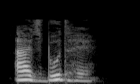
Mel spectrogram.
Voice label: Today is Wednesday. - Urdu; Time and Routine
